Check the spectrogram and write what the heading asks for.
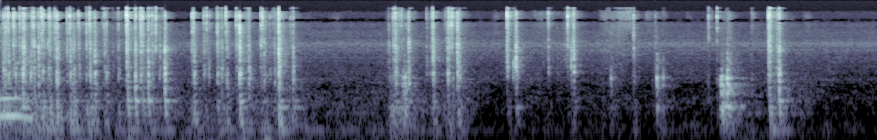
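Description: Typing on a computer keyboard: a quick run of keystrokes for about the first three seconds, then scattered single keystrokes with pauses between them.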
